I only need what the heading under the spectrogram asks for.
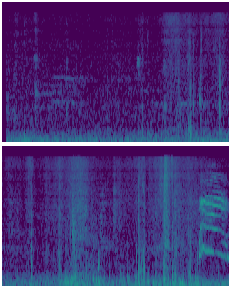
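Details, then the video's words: Kitten crying indoors, apparently wanting someone to take down a decoration it is intensely curious about; mostly rustling and tapping noises with faint squeaks, then one short, clear, harmonic meow near the end. "取って欲しそうな子猫の鳴き声がかわいい The kitten's cry is cute"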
